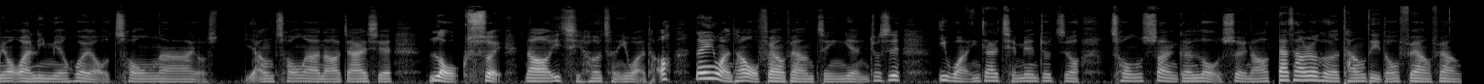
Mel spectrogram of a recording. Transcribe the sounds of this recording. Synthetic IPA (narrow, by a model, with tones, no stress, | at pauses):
m˧˥jo˨˩ʊwa˨˧˥nli˨˩mjɛ˥˧nxwe˥˩ɪjo˨˩ʊt͡sʰʊ˦ŋa˨˩jo̰˨˩ʊ | jɑ̰˧˦ŋt͡sʰʊ˥ŋa˨na˨˧˥nxo˥˧ʊt͡ɕja˦˥i˥˩ɕjɛ˦˥lo˥˩ʊswe˥˩ɪna˧˥nxo˥˧ʊi˥˩t͡ɕʰi˨˩xɤ˥˦ʈ͡ʂʰɤ˧˥ŋi˥˩wa̰˨˩nt̪ʰɑ̰˧˦ŋʔɔ˧˩na˥˧i˥˩wa˨˩nt̪ʰɑ˧˥ŋwɔ˨˩fe˥ɪʈ͡ʂʰɑ˧˥ŋfe˥ɪʈ͡ʂʰɑ˧˥ŋ˧t͡ɕi˥ŋjɛ˥˩nt͡ɕjo˥˧ʊʂɻ̩˥˩i˥˩wa˨˩ni˥ŋka˥ɪt͡ɕʰjɛ˧˥nmjɛ˥˧nt͡ɕjo˥˩ʊʈ͡ʂɻ̩˧˥jo˨˩ʊt͡sʰʊ˥ŋswa˥˨nkə˦nlo˥˩ʊswe˥˩ɪna˧˥nxo˥˧ʊt͡ɕja˥ʂɑ˥˧ŋɻə˥˩nxɤ˧˥d̪ə˧t̪ʰɑ˧˥ŋt̪i˨˩t̪o˥ʊfe˥ɪʈ͡ʂʰɑ˧˥ŋfe˥ɪʈ͡ʂʰɑ˧˥ŋ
